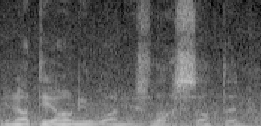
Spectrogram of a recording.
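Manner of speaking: muttered under the breath, to oneself. A narrator voices a man gazing at a drawing in his cigar case, muttered under his breath. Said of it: "under his breath he's like".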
